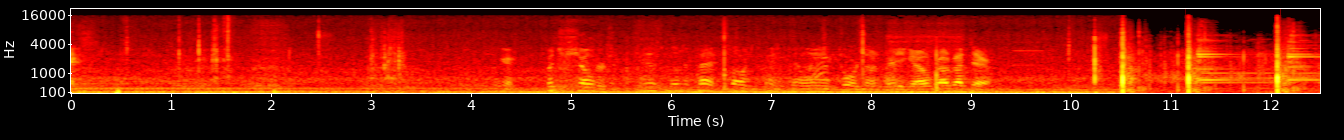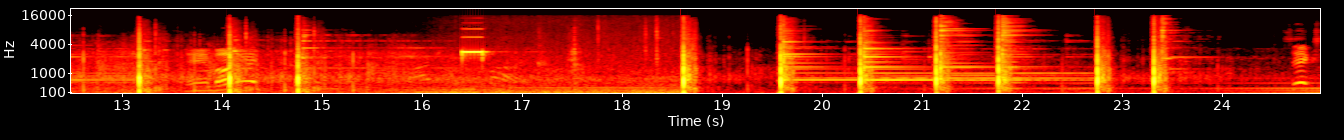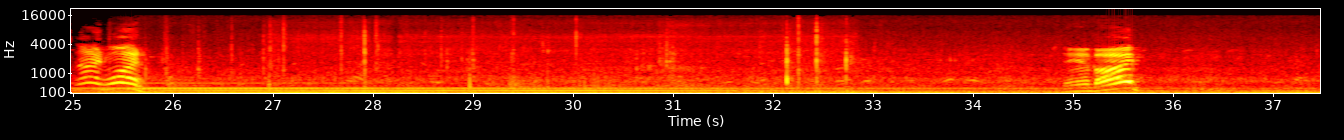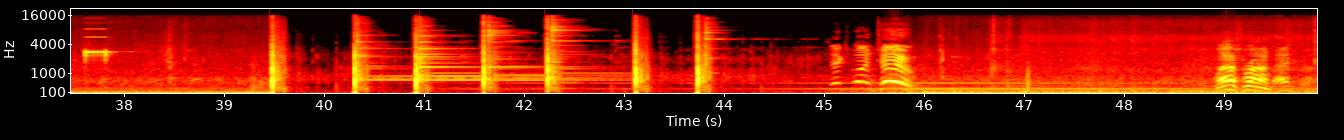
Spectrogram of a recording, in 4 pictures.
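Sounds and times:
pistol shots: 10.2s - 15.5s, 18.6s - 23.7s, 39.4s - 44.4s
steel plate ringing clang: 11.2s - 16.4s, 19.6s - 24.1s, 40.3s - 45.1s
shot timer beep: 16.4s - 16.8s, 37.6s - 38.2s.

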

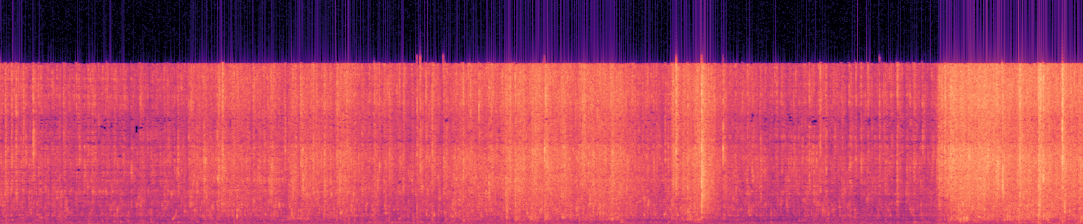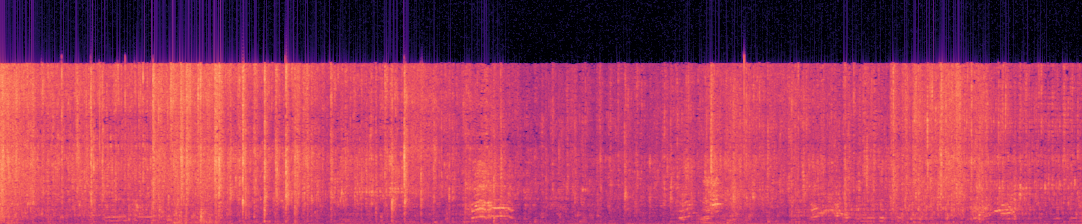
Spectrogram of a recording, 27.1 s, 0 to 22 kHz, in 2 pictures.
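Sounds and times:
water trickling from a pipe: 0.0s - 27.0s
geese splashing in water: 2.2s - 9.6s, 11.2s - 20.3s, 21.5s - 27.0s
goose beating wings in water: 11.7s - 20.0s.

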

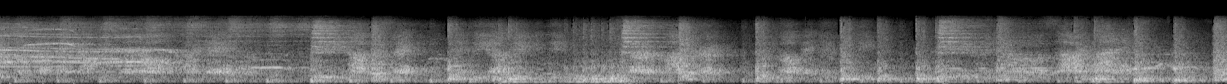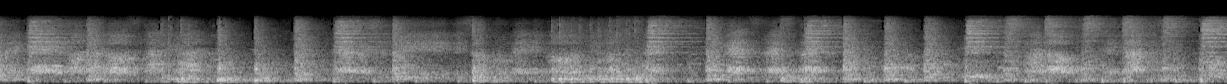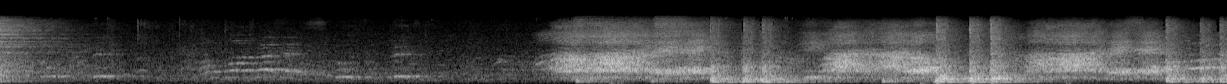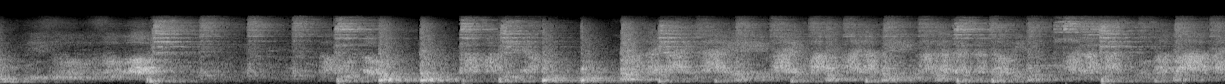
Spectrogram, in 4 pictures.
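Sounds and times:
loud music with drum beat: 0.0s - 25.1s, 30.2s - 35.2s, 36.2s - 37.1s, 38.2s - 49.0s
crowd chanting and shouting: 0.0s - 26.2s, 29.7s - 49.0s
sharp percussive hits: 38.3s - 49.0s.

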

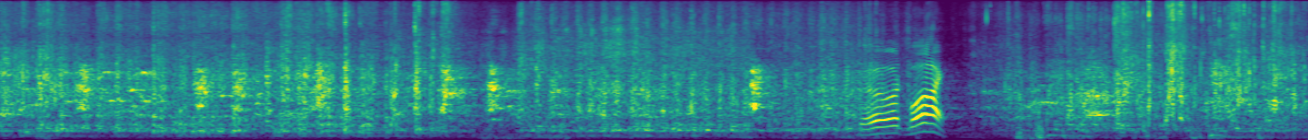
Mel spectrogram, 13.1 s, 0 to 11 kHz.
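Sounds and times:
dogs barking: 0.0s - 6.1s, 7.3s - 8.0s
steady background noise: 0.0s - 13.0s.

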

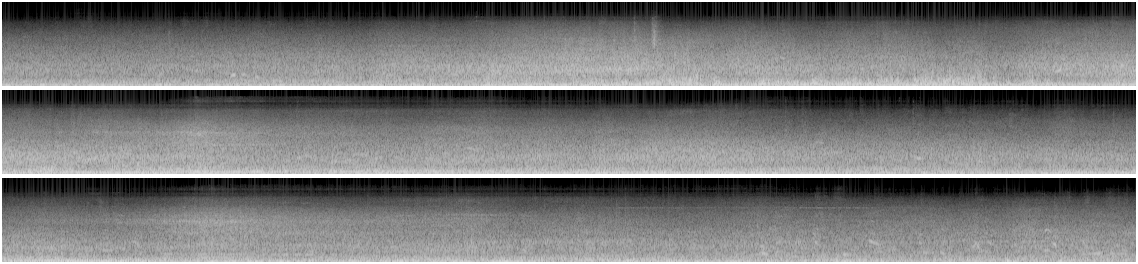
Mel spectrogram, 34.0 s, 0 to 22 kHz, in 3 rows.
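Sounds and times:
tyre noise from passing vehicles: 0.0s - 34.0s
vehicle engines rumbling: 0.0s - 34.0s.

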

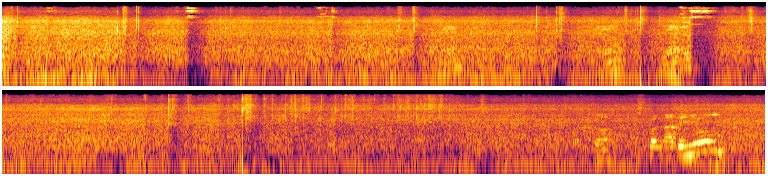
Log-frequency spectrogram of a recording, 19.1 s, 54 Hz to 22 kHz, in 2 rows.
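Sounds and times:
steady background hiss: 0.0s - 19.0s
plastic wrapping crinkling: 9.0s - 9.7s, 11.5s - 15.4s.

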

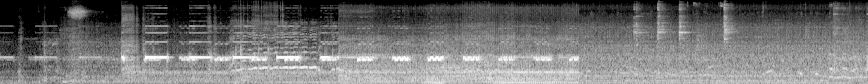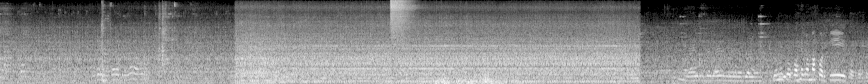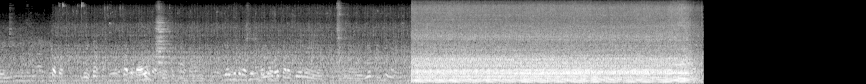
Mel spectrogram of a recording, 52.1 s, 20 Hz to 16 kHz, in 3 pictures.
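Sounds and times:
diesel crane engine running: 0.0s - 48.8s
sharp hiss of released air: 25.2s - 25.8s.

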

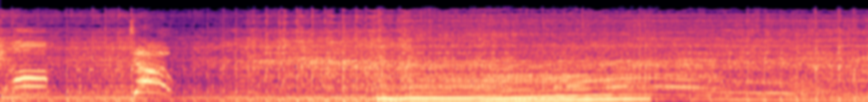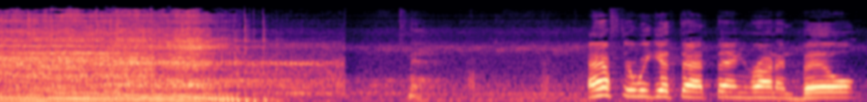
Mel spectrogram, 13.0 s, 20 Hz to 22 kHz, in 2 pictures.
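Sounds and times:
cut-off saw revving: 0.0s - 9.1s.

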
